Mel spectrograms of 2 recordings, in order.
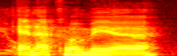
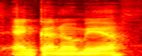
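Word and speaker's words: Sangonomiya: wrong the whole time it's not anakomia it's ankanomia i'm a brainlit no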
